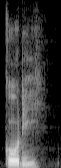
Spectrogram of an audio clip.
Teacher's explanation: Gori, which needs to be a tense consonant and not just Kori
